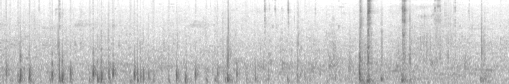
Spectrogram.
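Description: Horse hooves clip-clop in a period Chinese historical drama, a brisk irregular series of sharp clops, fairly close, with a faint whinny-like sound and light background noise.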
